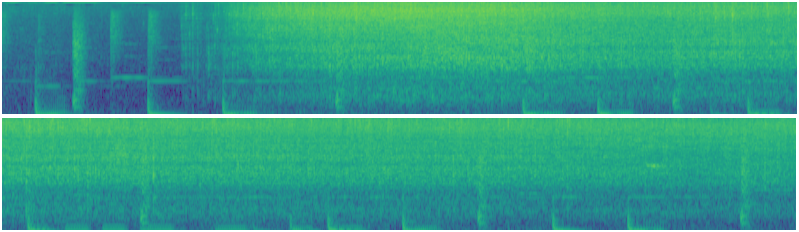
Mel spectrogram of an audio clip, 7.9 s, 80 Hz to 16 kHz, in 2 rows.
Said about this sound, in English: I'm going to add 2 cloves of garlic. And 1/4 teaspoon of dried red chili. You can use 1 fresh red chili too, or no red chili. As soon as my garlic is just golden, I'm going to begin adding my broccoli to the frying pan.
